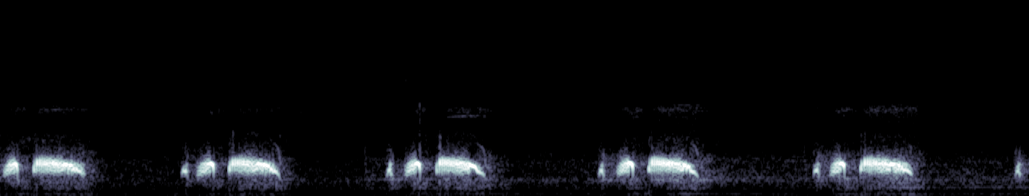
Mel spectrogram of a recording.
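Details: Spotted dove singing steadily: five repeated phrases about every two seconds, each a quick double or triple coo leading into a longer, smooth, slightly falling note.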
